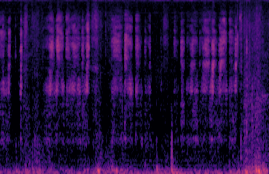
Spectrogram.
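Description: Felt-tip marker writing on paper: faint, irregular scratching of short pen strokes.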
